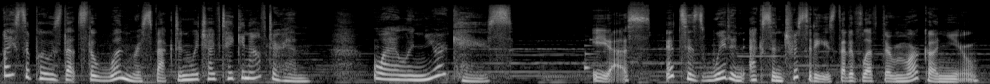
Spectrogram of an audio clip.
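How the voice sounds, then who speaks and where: A woman's voice: medium pitch, big pitch swings, normal speed, a little mellow, natural voice. A woman voicing an elegant, playfully teasing young scholar in a video game, leisurely and coy, over music. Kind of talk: scripted game dialogue acting.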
